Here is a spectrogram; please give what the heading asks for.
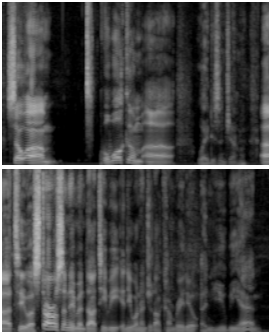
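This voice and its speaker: A man hosting an internet radio interview, chatty and joking, with many halting fillers. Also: on the low side, very animated, no echo. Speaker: podcast host. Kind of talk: casual interview chat.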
